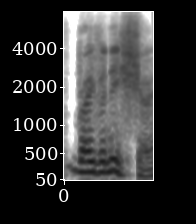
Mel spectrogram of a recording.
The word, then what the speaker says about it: Ravenisha: a start so the rise of the rav ravenisha is that how you say it yes is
